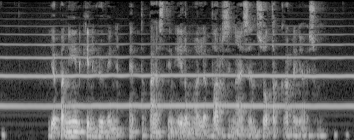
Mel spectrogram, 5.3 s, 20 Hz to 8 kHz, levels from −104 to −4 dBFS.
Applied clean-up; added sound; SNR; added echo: none; Trumpet; 4 dB; none.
